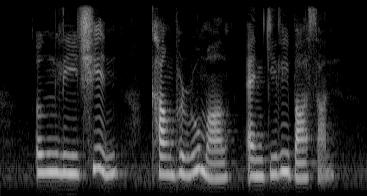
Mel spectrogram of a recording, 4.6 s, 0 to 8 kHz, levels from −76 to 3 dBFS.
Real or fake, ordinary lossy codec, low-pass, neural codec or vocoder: real; none; 7.2 kHz; none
